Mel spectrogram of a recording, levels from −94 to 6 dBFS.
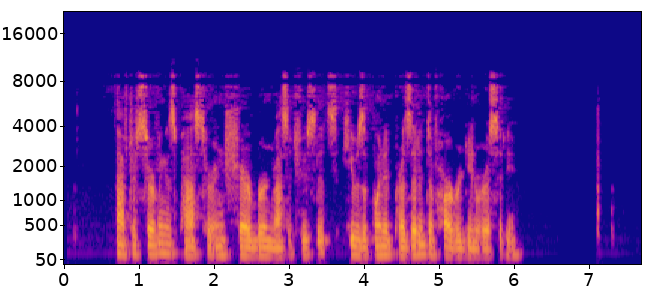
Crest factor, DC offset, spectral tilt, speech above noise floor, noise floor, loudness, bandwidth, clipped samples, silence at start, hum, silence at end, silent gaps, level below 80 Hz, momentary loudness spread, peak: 18 dB; under 0.1%; -4.5 dB/octave; 51 dB; -70 dBFS; -19 LUFS; 9.4 kHz; under 0.1%; 0.7 s; none; 1.65 s; none; -50 dBFS; 7 LU; -2 dBFS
